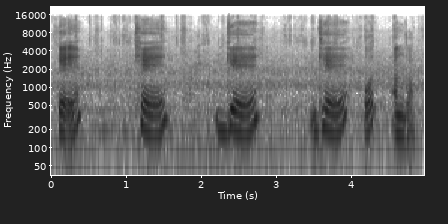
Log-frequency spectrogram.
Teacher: पहला प्रकार है कंठ से उच्चारित। तो कंठ से उच्चारित वर्णों के अंतर्गत आते हैं हमारे क वर्ग वाले व्यंजन, जैसे कि क, ख, ग, घ और अंगा।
